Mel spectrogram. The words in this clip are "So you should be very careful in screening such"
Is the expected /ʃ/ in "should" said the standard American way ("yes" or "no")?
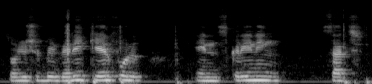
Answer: yes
